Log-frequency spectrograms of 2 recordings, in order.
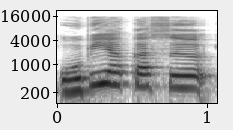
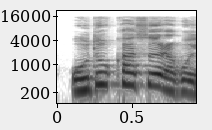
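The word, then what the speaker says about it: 脅かす: 자, 그런데이 오비아가스 요렇게 똑같이 쓰고서이 오비아가스라고 읽지 않고 오도카스라고 읽는 경우도 있습니다. 이것도 협박하다, 위협하다예요.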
